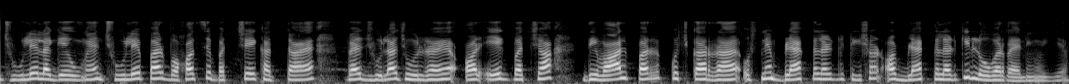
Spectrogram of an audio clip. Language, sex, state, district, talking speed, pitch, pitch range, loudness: Hindi, female, Bihar, Sitamarhi, 220 wpm, 230 Hz, 215-250 Hz, -15 LUFS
